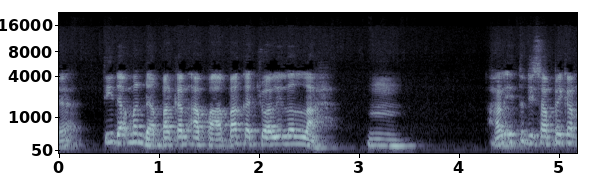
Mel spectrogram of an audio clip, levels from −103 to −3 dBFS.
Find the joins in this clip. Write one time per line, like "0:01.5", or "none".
none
